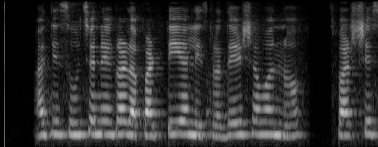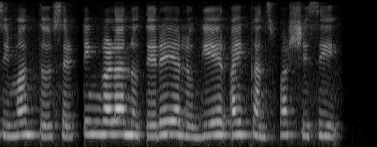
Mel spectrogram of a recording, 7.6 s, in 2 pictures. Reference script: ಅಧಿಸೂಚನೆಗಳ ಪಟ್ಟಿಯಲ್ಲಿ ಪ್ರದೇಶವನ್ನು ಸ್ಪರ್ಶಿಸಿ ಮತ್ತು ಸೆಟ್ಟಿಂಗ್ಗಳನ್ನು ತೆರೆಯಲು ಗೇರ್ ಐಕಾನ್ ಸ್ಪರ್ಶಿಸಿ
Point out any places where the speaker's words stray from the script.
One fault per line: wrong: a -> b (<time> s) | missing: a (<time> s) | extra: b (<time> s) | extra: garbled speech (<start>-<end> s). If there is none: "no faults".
no faults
